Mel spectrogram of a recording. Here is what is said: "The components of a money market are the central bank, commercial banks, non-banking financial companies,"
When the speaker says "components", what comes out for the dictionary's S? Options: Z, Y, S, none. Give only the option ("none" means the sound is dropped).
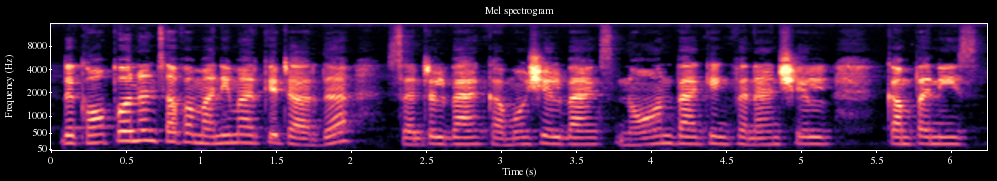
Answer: S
